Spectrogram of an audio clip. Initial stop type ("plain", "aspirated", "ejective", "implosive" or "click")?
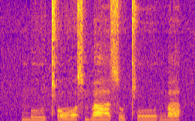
aspirated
